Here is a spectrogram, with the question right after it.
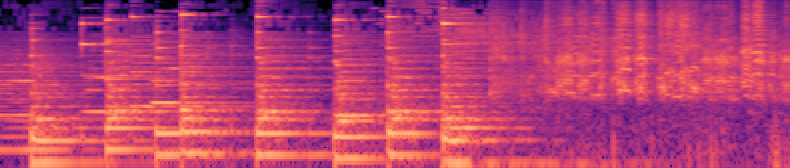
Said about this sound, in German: Eines der typischsten Geräusche in Hellabrunn und jeder weiß, wo wir sind. Genau, die begrüßen einen am Flamingo-Eingang schon ganz herzlich, unsere Flamingos.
